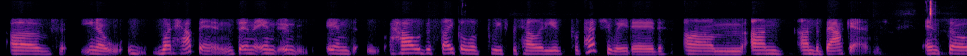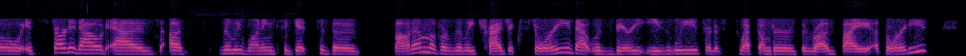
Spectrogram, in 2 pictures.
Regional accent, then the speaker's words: Racine, Wisconsin, United States; in my hometown of Racine, Wisconsin.

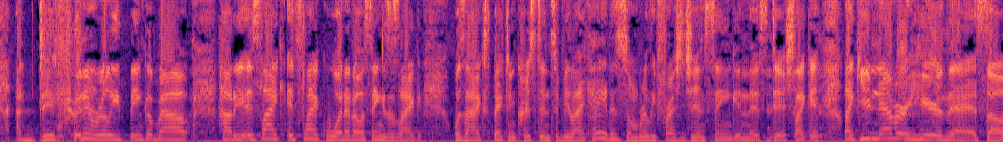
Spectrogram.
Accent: St. Louis, Missouri, United States; moved away as an adult; now in Houston, United States; I born and raised in St. Louis, Missouri, moved to Houston, Texas to go to college.

